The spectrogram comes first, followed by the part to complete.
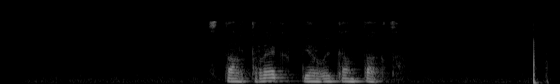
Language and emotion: Russian, neutral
